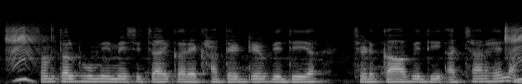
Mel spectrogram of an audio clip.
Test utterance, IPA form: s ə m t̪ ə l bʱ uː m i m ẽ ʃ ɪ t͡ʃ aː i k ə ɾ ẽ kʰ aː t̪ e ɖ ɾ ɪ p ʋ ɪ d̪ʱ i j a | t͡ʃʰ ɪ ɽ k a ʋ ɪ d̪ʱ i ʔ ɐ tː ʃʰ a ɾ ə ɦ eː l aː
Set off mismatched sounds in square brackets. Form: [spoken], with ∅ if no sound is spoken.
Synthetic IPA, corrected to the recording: s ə m t̪ ə l bʱ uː m i m ẽ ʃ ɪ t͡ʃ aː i k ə ɾ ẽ kʰ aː t̪ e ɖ ɾ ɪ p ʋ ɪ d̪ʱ i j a | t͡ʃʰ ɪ ɽ k a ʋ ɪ d̪ʱ i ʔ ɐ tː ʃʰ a ɾ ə ɦ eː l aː

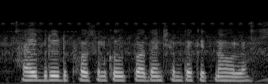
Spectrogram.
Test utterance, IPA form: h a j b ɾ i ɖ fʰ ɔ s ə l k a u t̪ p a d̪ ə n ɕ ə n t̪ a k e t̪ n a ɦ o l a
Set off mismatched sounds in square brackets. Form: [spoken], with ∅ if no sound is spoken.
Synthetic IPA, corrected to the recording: h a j b ɾ i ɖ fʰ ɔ s ə l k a u t̪ p a d̪ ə n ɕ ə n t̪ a k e t̪ n a ɦ o l a

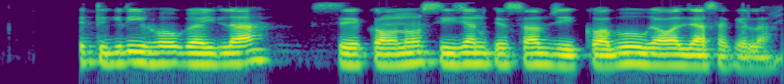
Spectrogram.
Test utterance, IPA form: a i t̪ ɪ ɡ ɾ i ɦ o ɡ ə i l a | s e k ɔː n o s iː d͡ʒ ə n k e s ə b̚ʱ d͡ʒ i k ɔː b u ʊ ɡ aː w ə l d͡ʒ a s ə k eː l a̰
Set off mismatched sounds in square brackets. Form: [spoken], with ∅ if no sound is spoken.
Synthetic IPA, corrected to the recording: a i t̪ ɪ ɡ ɾ i ɦ o ɡ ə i l a | s e k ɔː n o s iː d͡ʒ ə n k e s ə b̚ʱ d͡ʒ i k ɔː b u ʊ ɡ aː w ə l d͡ʒ a s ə k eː l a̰

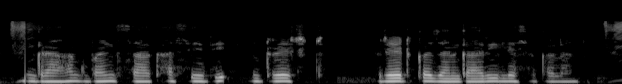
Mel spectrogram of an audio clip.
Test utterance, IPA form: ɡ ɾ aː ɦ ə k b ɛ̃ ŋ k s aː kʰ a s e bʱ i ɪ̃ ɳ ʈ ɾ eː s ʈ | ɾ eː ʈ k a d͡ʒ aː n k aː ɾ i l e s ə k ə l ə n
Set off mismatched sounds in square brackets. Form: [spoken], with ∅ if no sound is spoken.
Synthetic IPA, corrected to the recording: ɡ ɾ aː ɦ ə k b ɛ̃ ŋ k s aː kʰ a s e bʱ i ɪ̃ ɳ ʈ ɾ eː s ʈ | ɾ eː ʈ k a d͡ʒ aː n k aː ɾ i l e s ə k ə l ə n

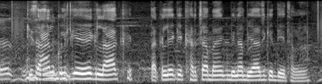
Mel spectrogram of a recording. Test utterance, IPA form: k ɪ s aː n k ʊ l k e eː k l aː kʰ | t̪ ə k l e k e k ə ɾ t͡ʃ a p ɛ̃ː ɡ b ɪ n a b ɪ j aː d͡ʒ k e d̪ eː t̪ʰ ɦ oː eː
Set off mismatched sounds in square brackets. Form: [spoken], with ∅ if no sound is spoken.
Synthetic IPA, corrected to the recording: k ɪ s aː n k ʊ l k e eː k l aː kʰ | t̪ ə k l e k e [kʰ] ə ɾ t͡ʃ a [b] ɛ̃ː [k] b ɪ n a b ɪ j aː d͡ʒ k e d̪ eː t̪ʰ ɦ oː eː

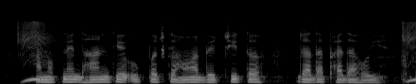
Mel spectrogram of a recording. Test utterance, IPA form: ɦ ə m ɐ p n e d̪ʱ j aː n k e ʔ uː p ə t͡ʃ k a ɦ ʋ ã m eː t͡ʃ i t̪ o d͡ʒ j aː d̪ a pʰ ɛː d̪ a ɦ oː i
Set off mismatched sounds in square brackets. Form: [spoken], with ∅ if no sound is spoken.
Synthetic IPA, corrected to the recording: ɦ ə m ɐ p n e d̪ʱ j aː n k e ʔ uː p ə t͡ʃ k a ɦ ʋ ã [b] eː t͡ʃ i t̪ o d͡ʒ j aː d̪ a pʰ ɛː d̪ a ɦ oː i

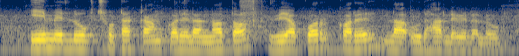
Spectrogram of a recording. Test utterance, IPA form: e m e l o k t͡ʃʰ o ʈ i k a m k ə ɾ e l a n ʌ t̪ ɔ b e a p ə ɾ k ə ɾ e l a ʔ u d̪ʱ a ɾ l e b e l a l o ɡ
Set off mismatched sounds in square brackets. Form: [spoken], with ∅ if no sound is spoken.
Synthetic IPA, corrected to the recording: e m e l o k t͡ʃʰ o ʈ [a] k a m k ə ɾ e l a n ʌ t̪ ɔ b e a p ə ɾ k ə ɾ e l a ʔ u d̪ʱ a ɾ l e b e l a l o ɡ

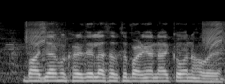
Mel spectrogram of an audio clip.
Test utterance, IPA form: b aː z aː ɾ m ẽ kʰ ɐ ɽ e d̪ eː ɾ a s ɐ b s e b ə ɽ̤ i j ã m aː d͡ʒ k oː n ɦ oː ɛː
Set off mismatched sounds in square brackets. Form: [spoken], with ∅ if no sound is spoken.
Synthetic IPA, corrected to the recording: b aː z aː ɾ m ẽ kʰ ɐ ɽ e d̪ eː [l] a s ɐ b s e b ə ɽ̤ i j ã [n] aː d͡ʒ k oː n ɦ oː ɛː

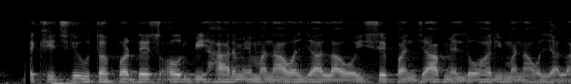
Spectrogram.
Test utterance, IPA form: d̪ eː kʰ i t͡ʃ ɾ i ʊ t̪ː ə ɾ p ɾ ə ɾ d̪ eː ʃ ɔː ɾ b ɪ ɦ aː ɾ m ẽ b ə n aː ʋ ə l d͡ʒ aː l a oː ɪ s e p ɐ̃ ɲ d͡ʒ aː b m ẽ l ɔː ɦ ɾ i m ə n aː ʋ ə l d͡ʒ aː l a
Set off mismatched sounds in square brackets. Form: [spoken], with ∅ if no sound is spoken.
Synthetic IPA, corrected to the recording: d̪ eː kʰ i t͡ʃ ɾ i ʊ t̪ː ə ɾ p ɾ ə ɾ d̪ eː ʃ ɔː ɾ b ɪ ɦ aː ɾ m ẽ [m] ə n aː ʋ ə l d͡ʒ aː l a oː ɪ s e p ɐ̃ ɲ d͡ʒ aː b m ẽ l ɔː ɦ ɾ i m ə n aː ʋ ə l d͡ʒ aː l a

